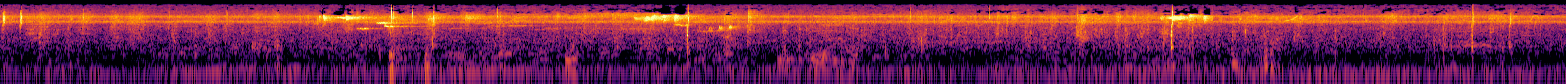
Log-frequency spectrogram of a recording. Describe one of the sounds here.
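Dry leaves rustle under monkeys' feet.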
